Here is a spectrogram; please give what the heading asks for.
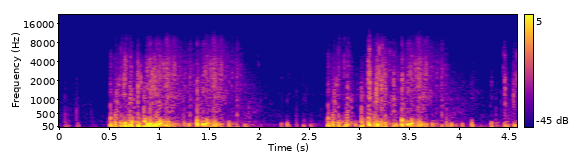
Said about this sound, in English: Let's have these cannons keep firing over here, boys.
